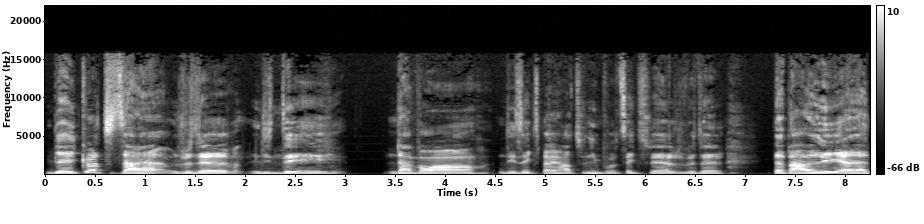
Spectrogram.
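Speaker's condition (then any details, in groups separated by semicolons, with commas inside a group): Cerebral palsy; acquired after chickenpox with intense fever at three weeks old, wheelchair user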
